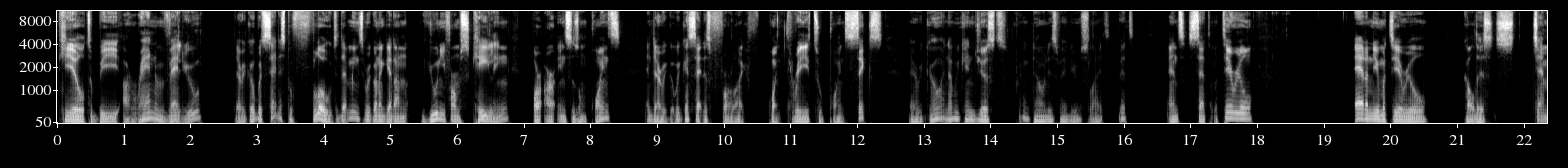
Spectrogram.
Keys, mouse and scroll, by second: 0.8-2.5 drag, 2.9-3.4 drag, 3.8 click, 6.2-7.7 drag, 8.5 middle click, 9.3-11.6 drag, 12.9 middle click, 14.2-16.2 shift+drag, 16.6 middle click, 17.3 shift+a, 19.8 click, 20.6 click, 21.0 click, 21.2-22.3 shift+drag.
